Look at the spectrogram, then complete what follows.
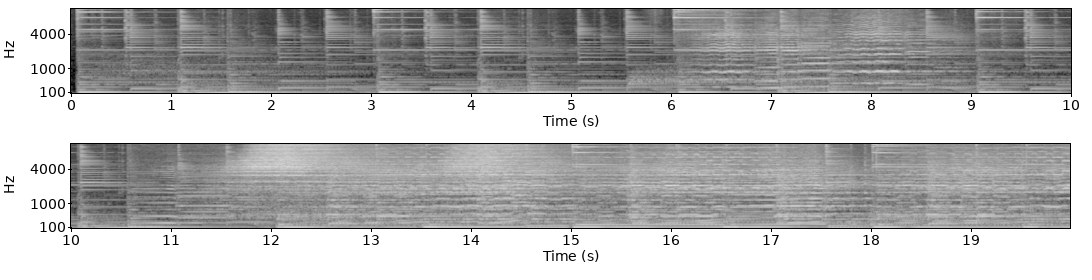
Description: valse elegante

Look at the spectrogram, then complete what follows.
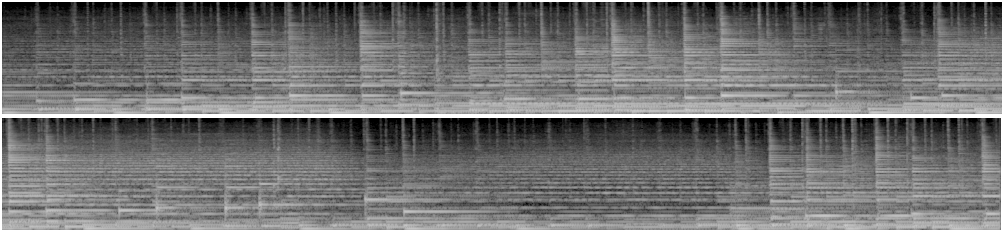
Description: valse classique

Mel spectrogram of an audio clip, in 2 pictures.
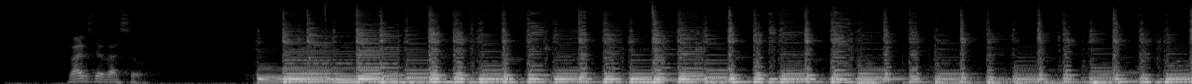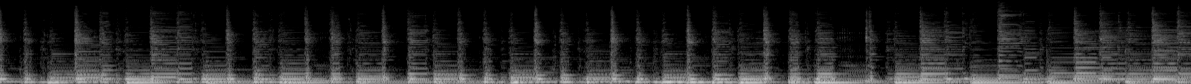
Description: valse

